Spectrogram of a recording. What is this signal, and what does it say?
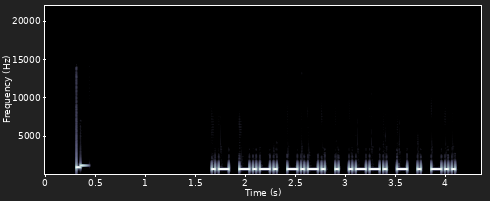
Morse code, heard as a keyed tone, about 34 wpm, 700 Hz. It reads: ACCEPTED
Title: ED Suffix - Top 100 Words with Base Words 35wpm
